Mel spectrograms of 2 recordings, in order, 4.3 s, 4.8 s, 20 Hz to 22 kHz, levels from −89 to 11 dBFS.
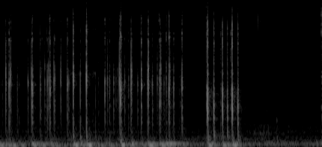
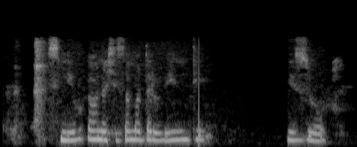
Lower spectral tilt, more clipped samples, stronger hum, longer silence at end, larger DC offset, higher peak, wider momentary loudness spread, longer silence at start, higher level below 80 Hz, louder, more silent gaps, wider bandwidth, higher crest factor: second, -2 dB/octave vs -4 dB/octave; neither; neither; second, 0 s vs 0.25 s; neither; second, -18 dBFS vs -12 dBFS; first, 21 LU vs 10 LU; second, 0 s vs 0.15 s; first, -60 dBFS vs -66 dBFS; second, -48 LUFS vs -29 LUFS; neither; first, over 20 kHz vs 8 kHz; first, 32 dB vs 18 dB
